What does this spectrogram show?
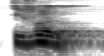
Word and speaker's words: evil: English में ई और वी और एल वल, इवल। स्पेलिंग में आपने EVIL याद रखने हैं। अब यहाँ पर आवाज़ में आई की आवाज़ नहीं है, वी और एल से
